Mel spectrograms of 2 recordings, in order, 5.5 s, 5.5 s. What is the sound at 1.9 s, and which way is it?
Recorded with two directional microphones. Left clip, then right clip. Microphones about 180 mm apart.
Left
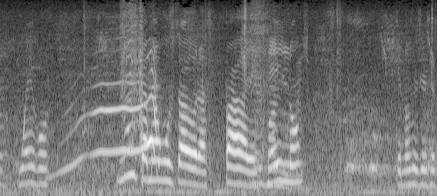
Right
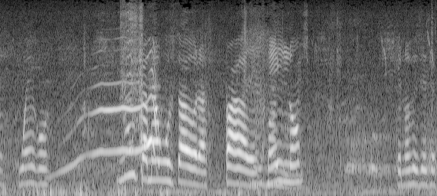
Speech, 20° left (ahead or behind).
